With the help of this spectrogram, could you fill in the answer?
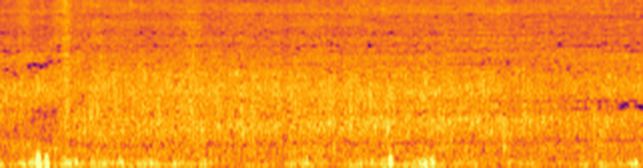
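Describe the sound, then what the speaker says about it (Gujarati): Irrigation water flows from a filled field plot into the next one on a farm in Mandvi. It makes a soft, continuous rushing trickle at low volume with a few faint knocks, and no voices. "બીજા કિયારામાં પાણી જાય છે"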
